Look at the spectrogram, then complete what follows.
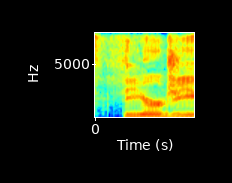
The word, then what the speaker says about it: theurgy: Theurgy. Okay, I cheated. It's Theurgy because I looked it up on Google.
